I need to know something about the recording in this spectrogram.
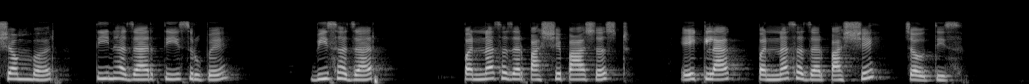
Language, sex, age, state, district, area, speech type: Marathi, female, 18-30, Maharashtra, Wardha, urban, spontaneous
